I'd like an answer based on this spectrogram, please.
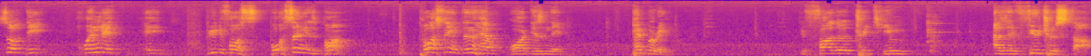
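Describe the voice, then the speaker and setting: A man with a Shanghai accent talks at a high pitch and a very slow pace, with long, frequent pauses and ordinary pitch variation. Audible room echo and noticeable background noise fill the recording. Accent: Chinese (Shanghai) accent in English. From China, Shanghai. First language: Chinese. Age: 80s+. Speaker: literature scholar and panelist. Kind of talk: press panel talk. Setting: press event at a club with audience. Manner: halting, many restarts.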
